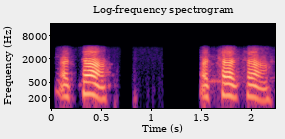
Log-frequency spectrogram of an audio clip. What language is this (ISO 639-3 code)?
snd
